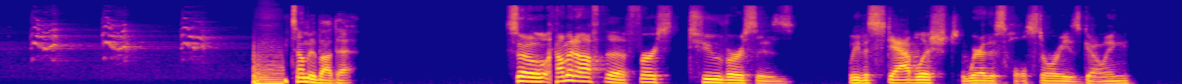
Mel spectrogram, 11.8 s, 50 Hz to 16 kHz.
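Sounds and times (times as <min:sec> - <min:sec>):
birds calling in short bright raspy bursts: 0:00.0 - 0:02.5
speech: 0:03.0 - 0:03.6, 0:05.1 - 0:11.4.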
